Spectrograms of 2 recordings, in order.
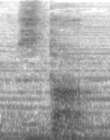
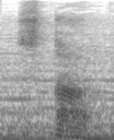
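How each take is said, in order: No difference in how they are said.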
